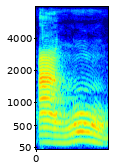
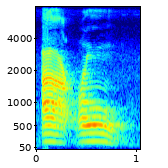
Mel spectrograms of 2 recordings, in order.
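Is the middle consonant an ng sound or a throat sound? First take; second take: ng sound; throat sound. First: The middle consonant is a nasal ng sound. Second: The middle consonant is made deep in the throat. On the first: The speaker calls it wrong. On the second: The speaker calls it right.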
